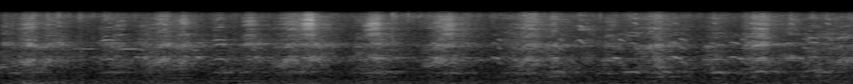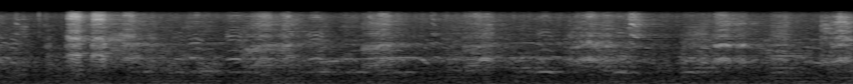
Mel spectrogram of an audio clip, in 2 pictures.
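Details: Captive Inca terns at feeding time in Vogelpark Avifauna, a bird park in the Netherlands; a dense chorus of harsh, nasal, honking calls overlaps continuously, with several louder bursts standing out.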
